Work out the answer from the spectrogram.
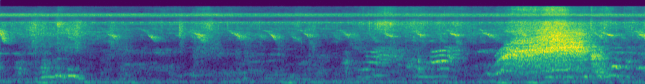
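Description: Small birds chirping, short high notes repeating about three or four times a second. About five seconds in, a loud rushing noise lasts about a second.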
